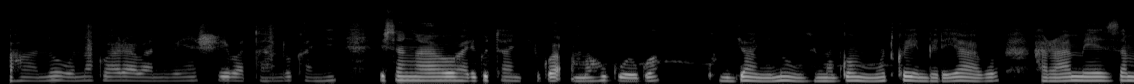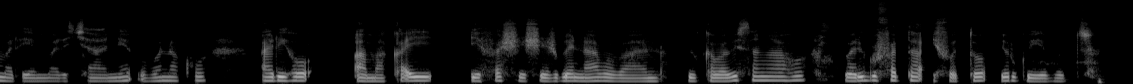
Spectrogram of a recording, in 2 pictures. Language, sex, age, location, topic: Kinyarwanda, female, 36-49, Kigali, health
